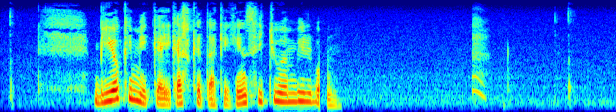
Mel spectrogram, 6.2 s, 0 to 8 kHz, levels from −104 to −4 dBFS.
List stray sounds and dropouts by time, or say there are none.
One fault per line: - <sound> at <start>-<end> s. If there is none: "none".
- dropout at 3.2-3.3 s
- laugh at 4.7-4.9 s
